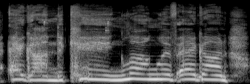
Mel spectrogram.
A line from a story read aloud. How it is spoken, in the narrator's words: they're screaming, chanting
